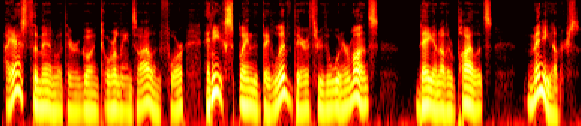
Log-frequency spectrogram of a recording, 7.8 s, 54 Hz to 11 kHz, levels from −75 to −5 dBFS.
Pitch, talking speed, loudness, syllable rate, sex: 130 Hz, 215 wpm, -19 LUFS, 6.4 syllables/s, male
